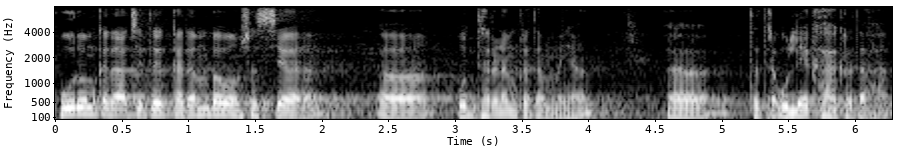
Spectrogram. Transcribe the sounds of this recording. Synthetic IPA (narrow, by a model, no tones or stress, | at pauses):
puːɾʋɐmkɐd̪aːt͡ʃit̪kɐd̪ɐmbɐʋɐ̃wʂɐsjɐ | ud̪ʱːɐɾɐɳɐmkɾɪt̪ɐmːɐjɐ | t̪ɐt̪ɾɐ̰ʔulːeːkʰɐɦɐkɾɪt̪ɐɦɐ̆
